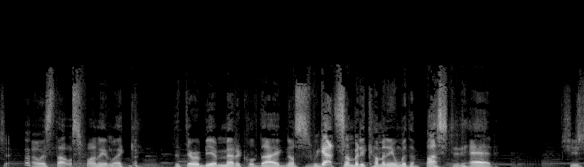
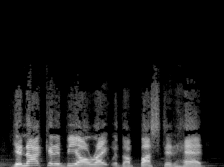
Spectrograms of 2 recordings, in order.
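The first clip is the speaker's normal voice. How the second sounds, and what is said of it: Old New York woman's accent. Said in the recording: “your New York woman accent? ... an old bat from New York”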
